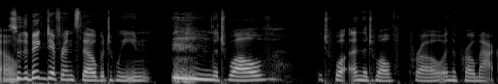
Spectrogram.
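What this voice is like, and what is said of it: Strained, failing voice. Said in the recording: “I'm really struggling today ... I'm losing my voice.”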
